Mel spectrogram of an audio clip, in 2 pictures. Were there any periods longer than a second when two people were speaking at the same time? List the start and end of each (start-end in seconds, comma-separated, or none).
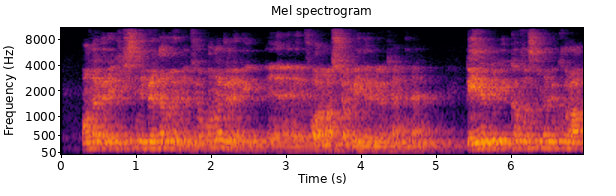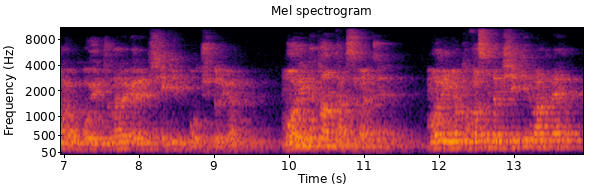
none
